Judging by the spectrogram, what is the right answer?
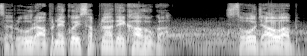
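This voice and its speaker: A man voicing a grown son in an animated horror story, speaking with an impatient, dismissive manner. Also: mid-range voice, a little slow, faint music behind, natural voice.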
